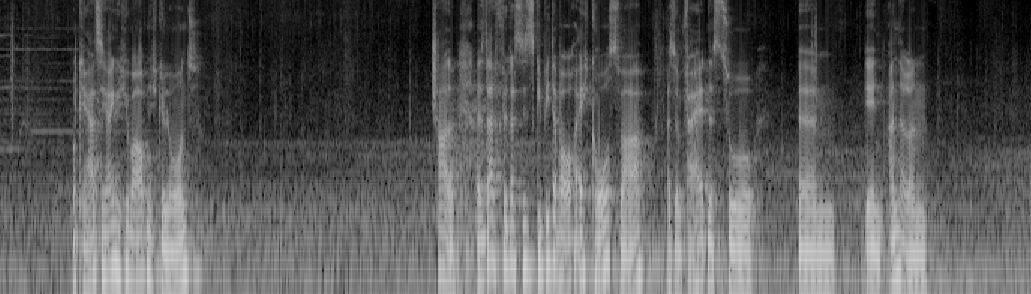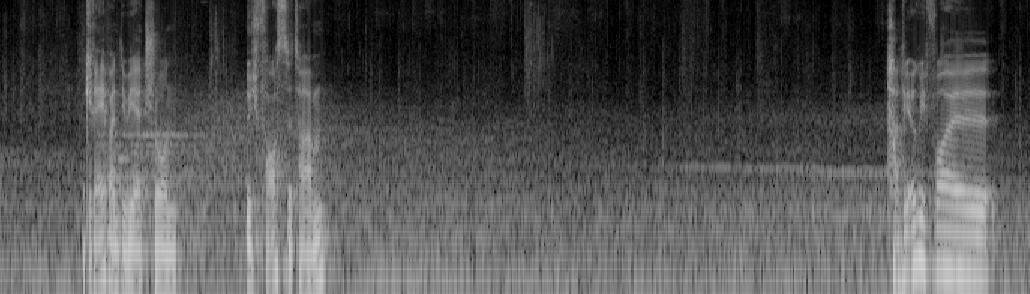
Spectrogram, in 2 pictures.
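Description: A young man talks casually into a close microphone, in short bursts.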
